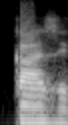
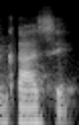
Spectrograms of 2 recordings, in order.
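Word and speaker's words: 風: काजे, correct. Not गाजे. इधर तेन नहीं है, ये का ही है.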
